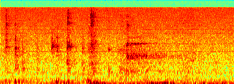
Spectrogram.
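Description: A few faint clicks from a computer keyboard as a line of code is copied and pasted.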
